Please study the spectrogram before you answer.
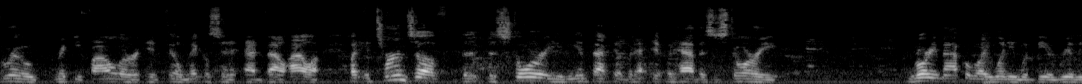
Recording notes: We broadcast live from Royal Liverpool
